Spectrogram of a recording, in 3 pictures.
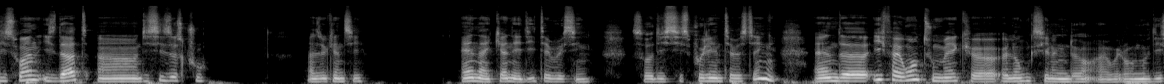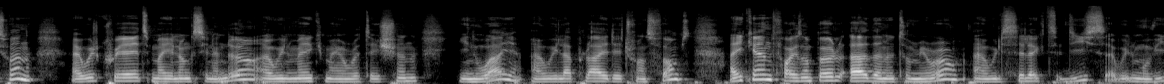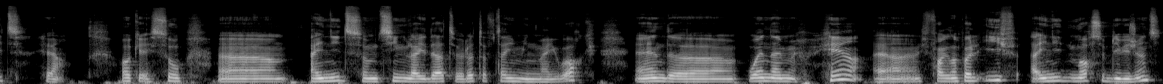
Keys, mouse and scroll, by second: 0.6 ctrl+shift+q, 11.1 x, 11.9-12.3 right drag, 12.5-13.3 right drag, 14.1 ctrl+shift+q.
